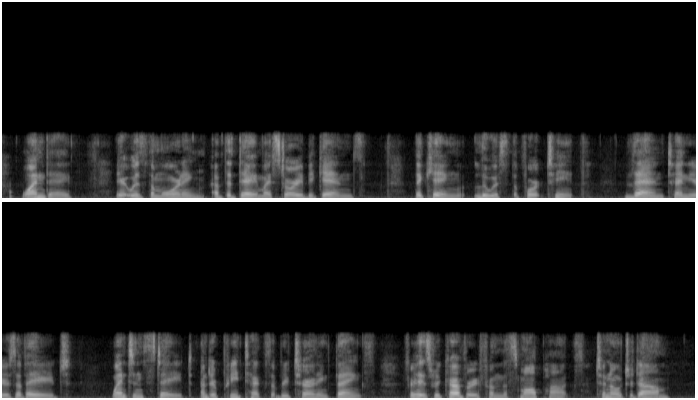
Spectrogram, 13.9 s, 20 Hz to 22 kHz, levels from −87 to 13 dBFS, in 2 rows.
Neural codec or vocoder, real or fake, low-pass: codec, 44.1 kHz, 7.8 kbps, DAC; fake; 7.2 kHz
